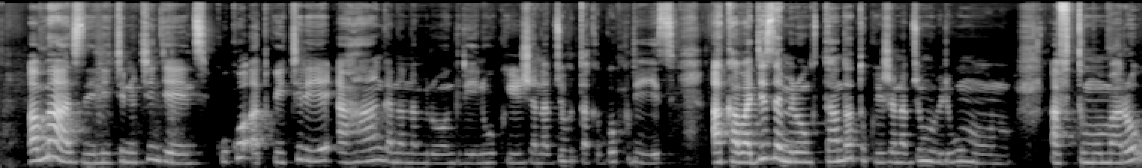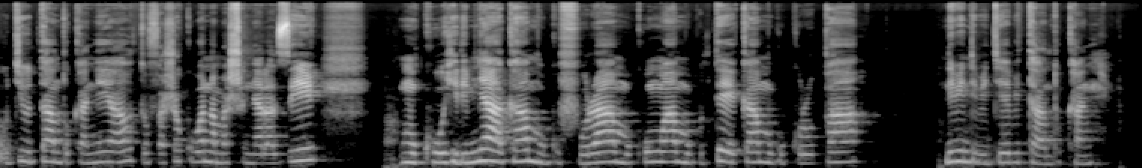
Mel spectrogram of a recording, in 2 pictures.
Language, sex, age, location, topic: Kinyarwanda, female, 18-24, Kigali, health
